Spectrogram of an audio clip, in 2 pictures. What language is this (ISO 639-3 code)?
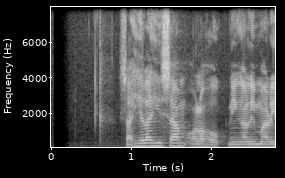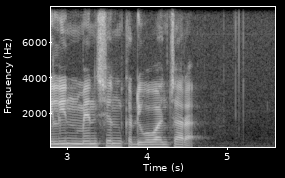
sun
